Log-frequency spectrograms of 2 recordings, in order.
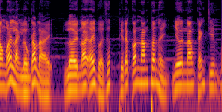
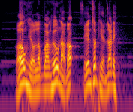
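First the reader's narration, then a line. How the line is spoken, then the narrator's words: Very loud shout. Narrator (Vietnamese): Trịnh Nguyên Bình quát lên thật to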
